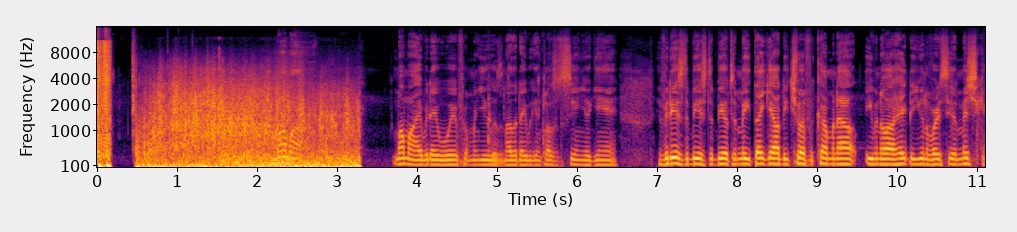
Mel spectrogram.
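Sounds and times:
bomb explosions: 0:00.0 - 0:03.4
speech: 0:03.8 - 0:11.1.

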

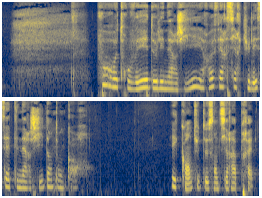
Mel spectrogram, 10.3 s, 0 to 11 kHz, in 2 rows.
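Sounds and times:
deep breath drawn in through the nose and mouth: 0:00.1 - 0:01.8
speech: 0:02.0 - 0:06.9, 0:08.6 - 0:10.3.

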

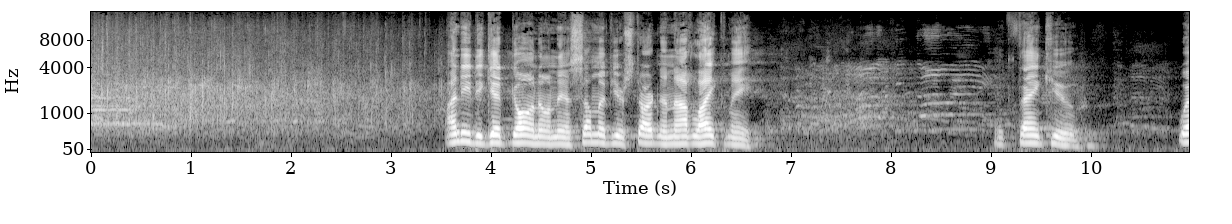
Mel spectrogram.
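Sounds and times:
audience clapping their hands: 0:00.0 - 0:03.8
speech: 0:03.6 - 0:06.7, 0:09.0 - 0:10.1
laughter: 0:06.8 - 0:10.9.

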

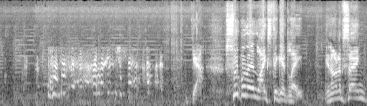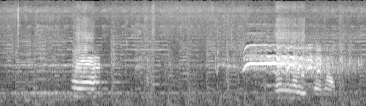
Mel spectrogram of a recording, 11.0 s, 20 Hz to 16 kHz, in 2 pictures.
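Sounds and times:
laughter: 0:00.2 - 0:02.6
speech: 0:00.4 - 0:01.9, 0:02.9 - 0:05.7, 0:06.6 - 0:07.1, 0:09.6 - 0:10.6
horse neighing: 0:05.5 - 0:10.8.

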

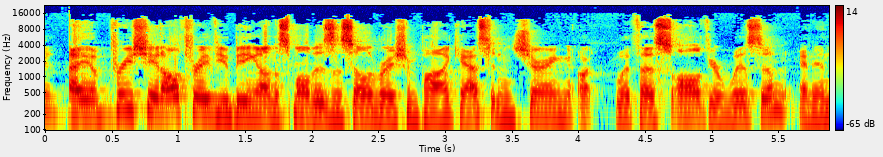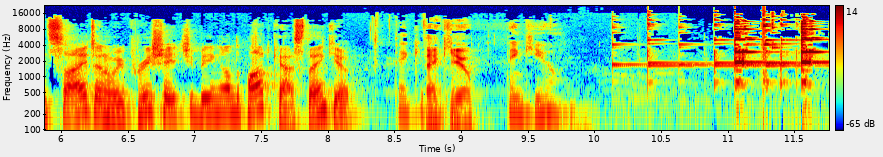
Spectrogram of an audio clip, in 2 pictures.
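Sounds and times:
speech: 0:00.0 - 0:09.9
glasses clinking in a holiday party toast: 0:10.1 - 0:11.7.

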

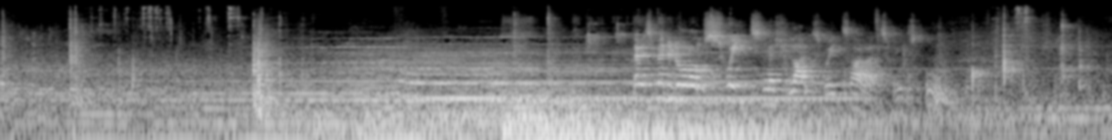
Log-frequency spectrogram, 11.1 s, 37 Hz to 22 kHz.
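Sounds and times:
keys jangling as they are handed over: 0:00.7 - 0:02.8
low rumbling background: 0:01.8 - 0:09.6
speech: 0:06.6 - 0:09.9.

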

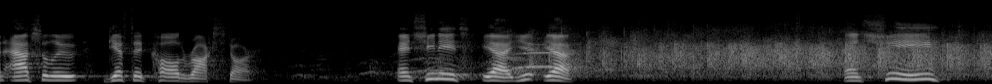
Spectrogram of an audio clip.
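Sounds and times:
speech: 0:00.0 - 0:02.6, 0:04.0 - 0:05.9, 0:08.4 - 0:09.5
church congregation clapping: 0:05.0 - 0:09.9.

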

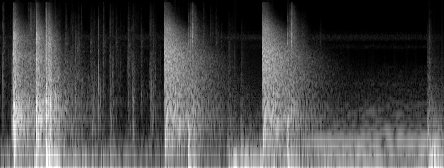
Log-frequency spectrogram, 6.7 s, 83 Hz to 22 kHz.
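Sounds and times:
gunfire in a Western-style shootout: 0:00.0 - 0:05.0.

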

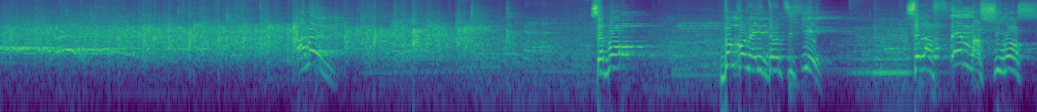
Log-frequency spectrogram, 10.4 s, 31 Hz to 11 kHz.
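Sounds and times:
church congregation clapping during a service: 0:00.0 - 0:05.3
speech: 0:03.2 - 0:03.5, 0:05.9 - 0:06.4, 0:07.2 - 0:10.3.

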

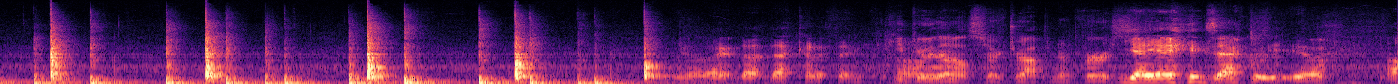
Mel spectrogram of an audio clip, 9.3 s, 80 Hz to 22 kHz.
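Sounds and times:
hand thumping back and side of wooden double bass body: 0:00.0 - 0:04.6
laughter: 0:04.4 - 0:09.3
speech: 0:05.0 - 0:09.3.

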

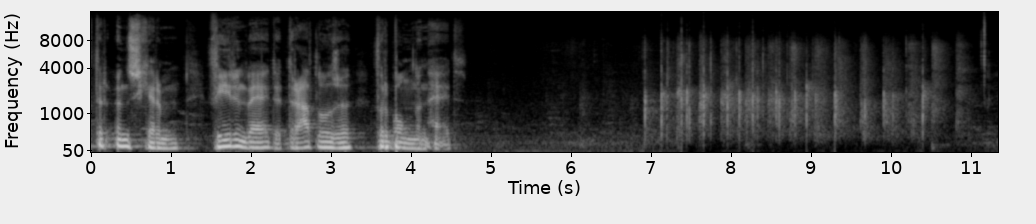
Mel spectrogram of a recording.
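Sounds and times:
speech: 0:00.1 - 0:04.7
polite applause from a live audience: 0:06.8 - 0:11.1.

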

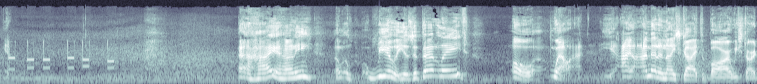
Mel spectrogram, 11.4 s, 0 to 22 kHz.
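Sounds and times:
dual-tone keypad beeps of a man dialing a cell phone: 0:00.1 - 0:01.8
speech: 0:03.6 - 0:07.1, 0:07.7 - 0:11.3.

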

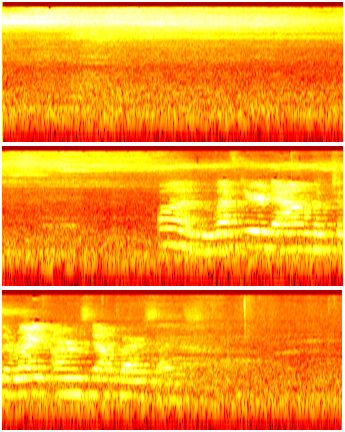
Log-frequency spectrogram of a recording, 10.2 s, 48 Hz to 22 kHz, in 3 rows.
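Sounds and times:
group of people making a snake-like hiss during an exercise: 0:00.0 - 0:04.9
speech: 0:05.0 - 0:08.8.

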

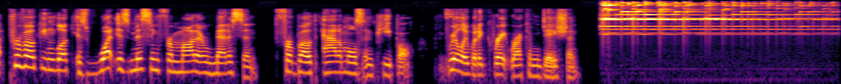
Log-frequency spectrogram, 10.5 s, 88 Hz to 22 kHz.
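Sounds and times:
speech: 0:00.1 - 0:07.4
bright bell ringing with rapid repeated strikes: 0:07.6 - 0:10.5.

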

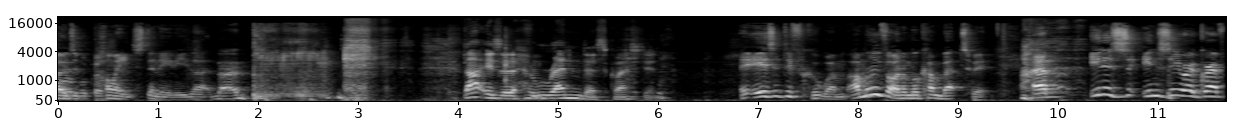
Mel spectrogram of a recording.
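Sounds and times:
speech: 0:00.0 - 0:03.4, 0:04.1 - 0:06.2, 0:06.8 - 0:11.6
person blowing a loud raspberry imitating a fart: 0:02.0 - 0:03.6
laughter: 0:09.7 - 0:10.4.

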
